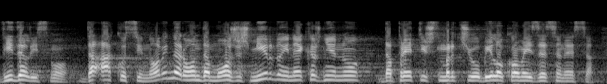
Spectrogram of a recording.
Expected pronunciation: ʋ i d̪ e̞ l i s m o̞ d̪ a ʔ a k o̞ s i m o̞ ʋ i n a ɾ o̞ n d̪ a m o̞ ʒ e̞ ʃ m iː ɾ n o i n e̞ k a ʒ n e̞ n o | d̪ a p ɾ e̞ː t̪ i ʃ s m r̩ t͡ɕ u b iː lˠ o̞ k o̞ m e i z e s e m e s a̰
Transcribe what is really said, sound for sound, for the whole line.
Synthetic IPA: ʋ i d̪ e̞ l i s m o̞ d̪ a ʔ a k o̞ s i n o̞ ʋ i n a ɾ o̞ n d̪ a m o̞ ʒ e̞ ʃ m iː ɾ n o i n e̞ k a ʒ ɲ e̞ n o | d̪ a p ɾ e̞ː t̪ i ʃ s m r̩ t͡ɕ u b iː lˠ o̞ k o̞ m e i z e s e n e s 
